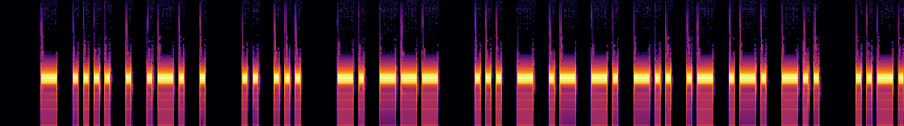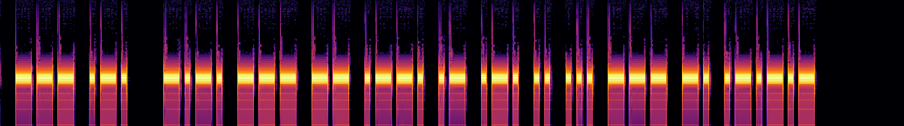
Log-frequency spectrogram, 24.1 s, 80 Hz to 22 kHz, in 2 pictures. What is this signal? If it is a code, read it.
Morse code, heard as a keyed tone, about 17 wpm, 700 Hz. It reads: THERE IS NO STANDARD FOR COMPARISON.
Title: Sentences from Top 1600 Words 17wpm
